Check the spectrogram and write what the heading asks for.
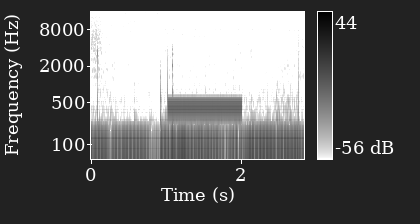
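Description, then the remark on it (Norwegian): A single steady ringback tone from an outgoing phone call to a club doctor sounds for about one second, moderately loud, over faint background noise and a few soft clicks. “Vi ringer klubblege Magne Krohn.”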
